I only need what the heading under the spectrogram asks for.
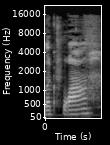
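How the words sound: The name is said with a French pronunciation.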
